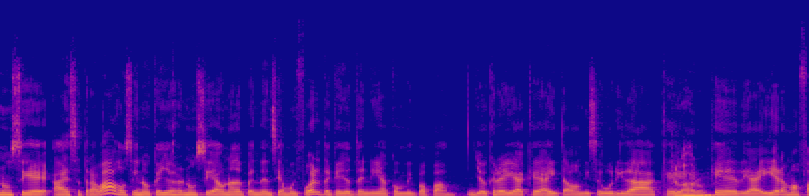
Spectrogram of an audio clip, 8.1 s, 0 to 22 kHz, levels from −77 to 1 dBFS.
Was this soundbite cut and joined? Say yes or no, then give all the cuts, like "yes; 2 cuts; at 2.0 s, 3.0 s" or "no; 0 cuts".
no; 0 cuts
